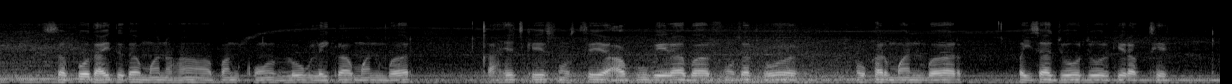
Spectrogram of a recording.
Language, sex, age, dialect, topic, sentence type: Chhattisgarhi, male, 18-24, Western/Budati/Khatahi, banking, statement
